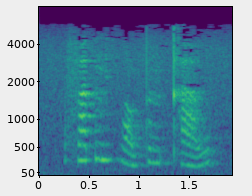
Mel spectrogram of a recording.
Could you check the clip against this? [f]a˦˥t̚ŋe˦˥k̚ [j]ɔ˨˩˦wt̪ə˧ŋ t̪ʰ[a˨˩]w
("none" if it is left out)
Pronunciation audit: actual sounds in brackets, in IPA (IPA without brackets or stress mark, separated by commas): f, w, a˨˩˦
